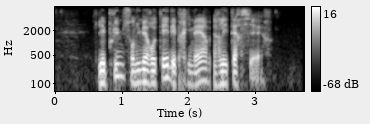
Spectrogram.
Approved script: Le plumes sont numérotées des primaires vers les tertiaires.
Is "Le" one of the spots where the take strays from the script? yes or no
yes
